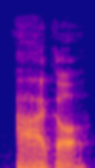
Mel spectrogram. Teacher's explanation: the 기역 sound carries over to the second syllable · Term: connected speech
